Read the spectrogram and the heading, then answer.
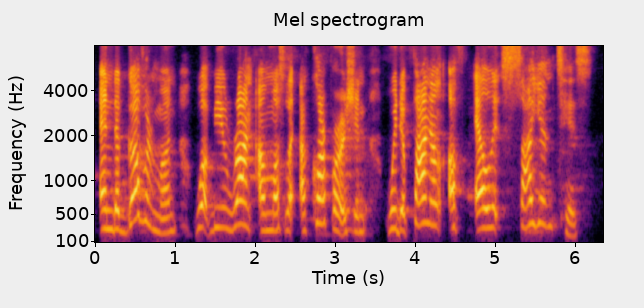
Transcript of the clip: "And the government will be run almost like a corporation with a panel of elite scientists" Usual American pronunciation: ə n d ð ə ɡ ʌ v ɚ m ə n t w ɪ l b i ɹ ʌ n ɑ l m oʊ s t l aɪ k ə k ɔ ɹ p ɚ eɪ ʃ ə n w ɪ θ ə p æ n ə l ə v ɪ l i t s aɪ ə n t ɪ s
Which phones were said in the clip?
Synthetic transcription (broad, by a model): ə n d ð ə ɡ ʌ v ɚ m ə n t w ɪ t b i ɹ ʌ n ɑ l m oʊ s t l aɪ k ə k ɔ ɹ p ɚ eɪ ʃ ə n w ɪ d ə p æ n ə l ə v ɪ l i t s aɪ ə n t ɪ s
